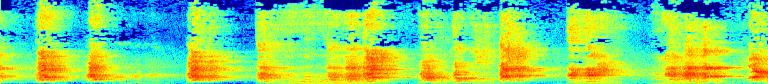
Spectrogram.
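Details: Pet dogs Buzo and Milo, eager to eat rasgulla, give loud, sharp barks in short bursts, about a dozen across several seconds, some running together, with a voice faintly mixed in.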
